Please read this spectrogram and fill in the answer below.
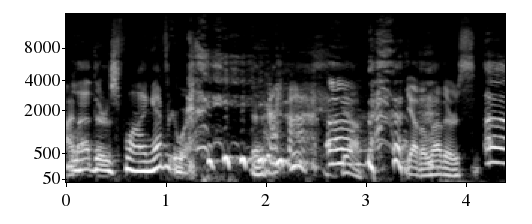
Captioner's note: Glenn laughing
